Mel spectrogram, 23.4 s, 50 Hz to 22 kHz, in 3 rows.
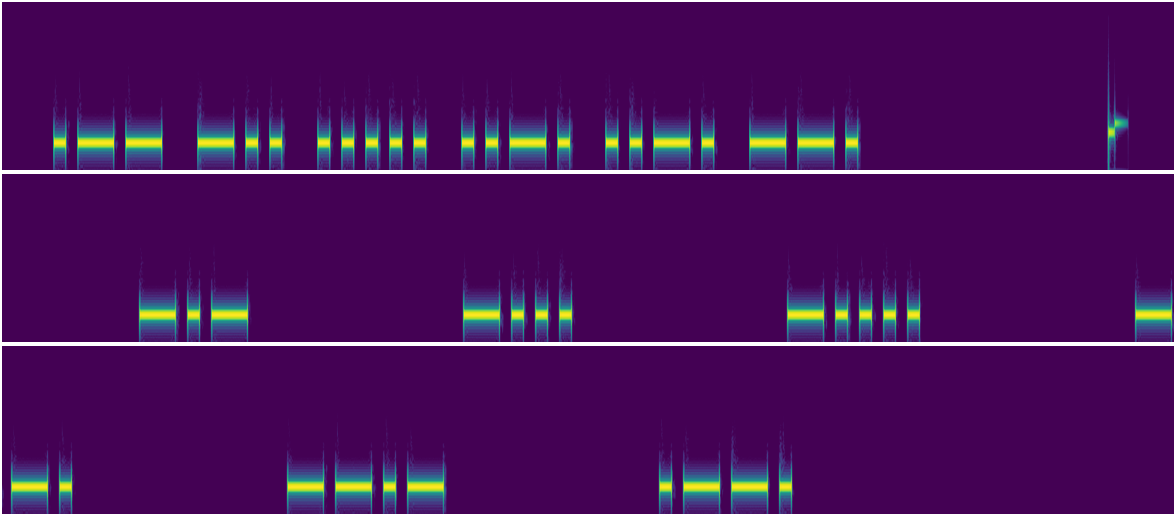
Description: Morse code, heard as a keyed tone, about 15 wpm, spaced as for 8 wpm, 700 Hz. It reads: WD5FFG KB6GQP
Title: USA Call Signs - 6 Characters - 6x Character Spacing - 15wpm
